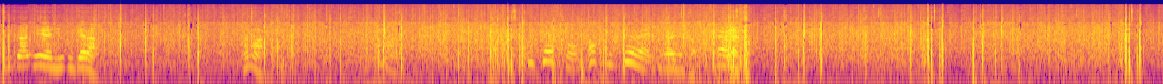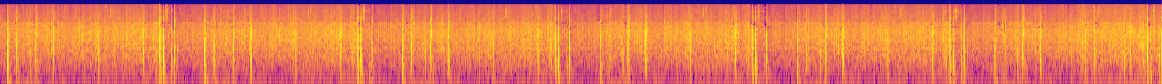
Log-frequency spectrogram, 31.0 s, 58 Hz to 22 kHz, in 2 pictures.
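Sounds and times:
rain falling: 0.0 - 31.0.

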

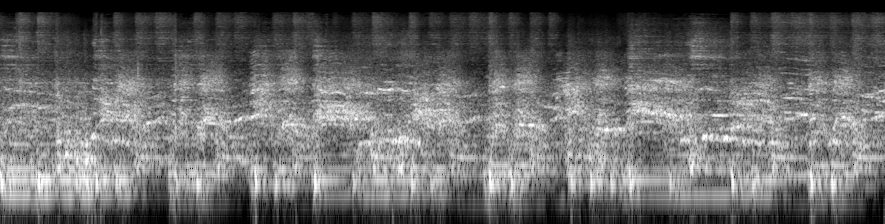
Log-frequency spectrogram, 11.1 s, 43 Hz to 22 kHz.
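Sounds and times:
crowd singing along: 0.0 - 11.0
live band with drums and guitars: 0.0 - 11.0.

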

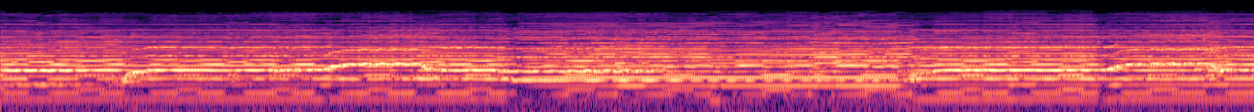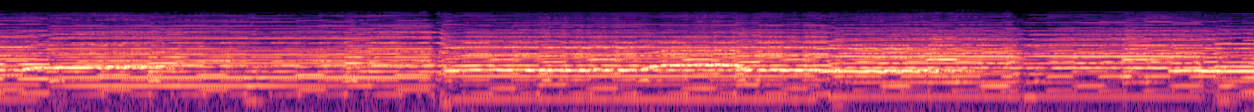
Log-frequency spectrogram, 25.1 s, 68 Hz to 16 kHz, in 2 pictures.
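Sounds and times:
accordion chords: 0.0 - 25.0
violin melody: 0.0 - 25.0.

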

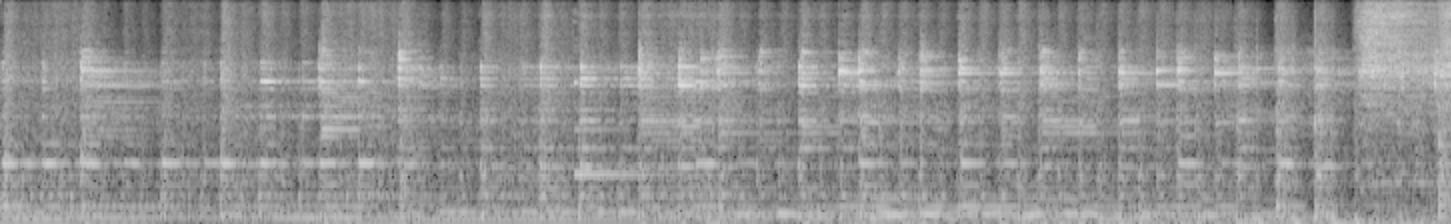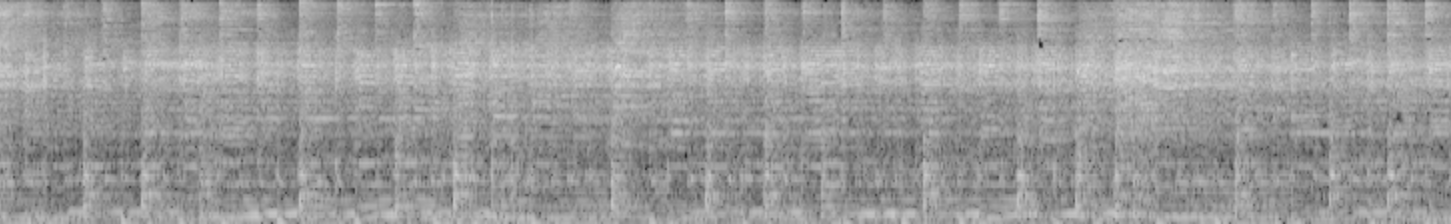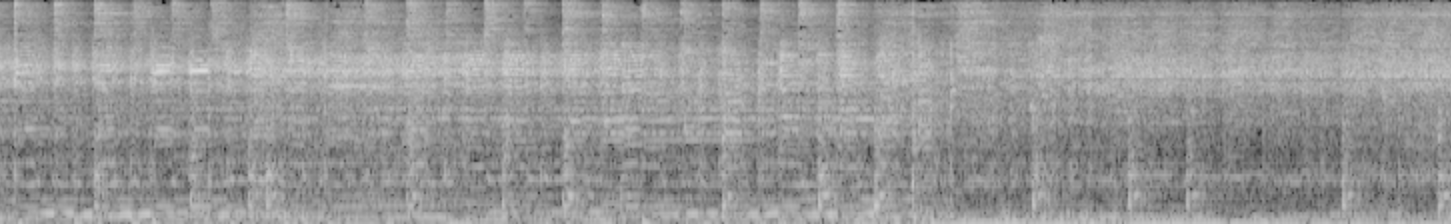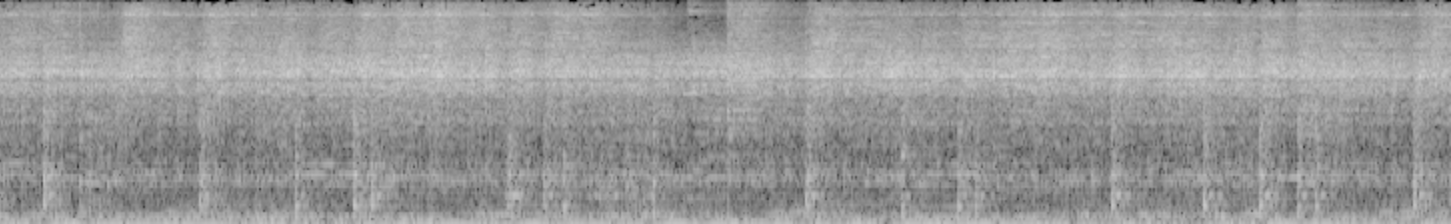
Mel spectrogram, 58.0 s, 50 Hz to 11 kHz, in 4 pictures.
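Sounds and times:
drum kit and cymbals: 0.0 - 58.0
electric guitar and bass riffing: 0.0 - 58.0.

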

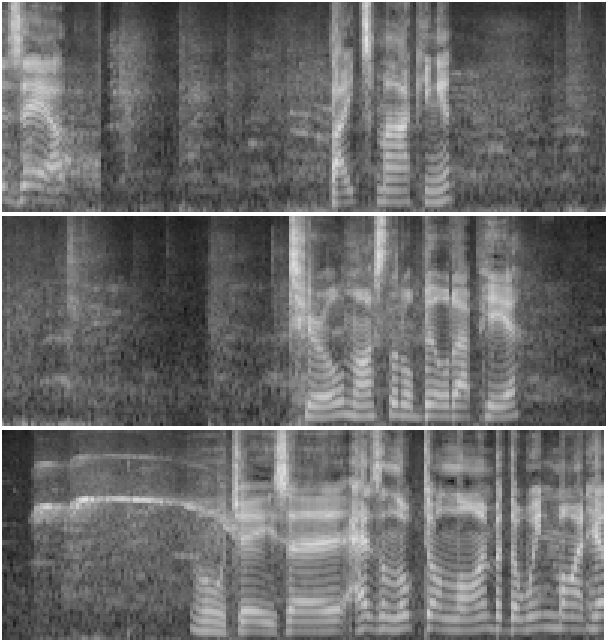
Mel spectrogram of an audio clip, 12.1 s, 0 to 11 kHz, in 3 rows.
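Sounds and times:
outdoor ambience: 0.0 - 12.0.

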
